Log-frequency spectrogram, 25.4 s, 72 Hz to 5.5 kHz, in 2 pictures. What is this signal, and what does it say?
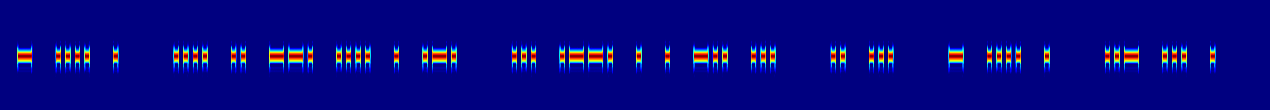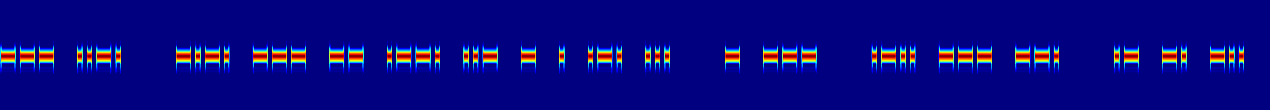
Morse code, heard as a keyed tone, about 25 wpm, spaced as for 20 wpm, 600 Hz. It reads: THE HIGHER SPEEDS IS THE USE OF COMPUTERS TO LOG AND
